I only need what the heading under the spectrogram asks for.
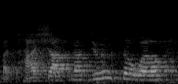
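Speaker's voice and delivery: plain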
